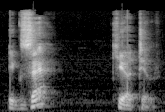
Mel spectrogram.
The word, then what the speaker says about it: executive: to say that correctly executive is not executed in in English it cannot go letter by letter and try to pronounce everything that is not the correct pronunciation English sounds may be very different from spelling it is a non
